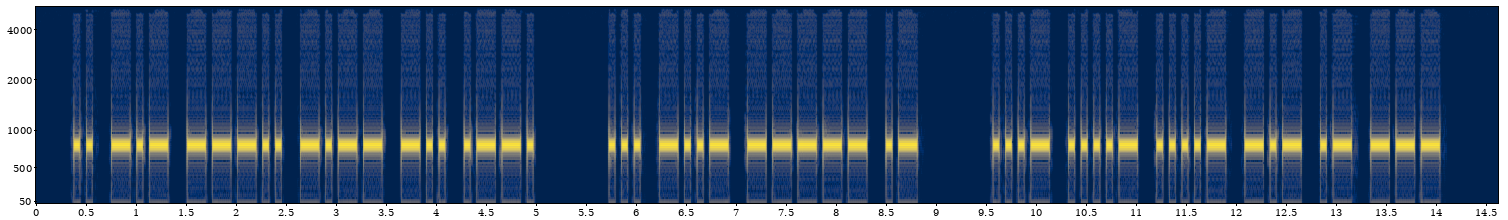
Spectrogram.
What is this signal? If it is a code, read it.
Morse code, heard as a keyed tone, about 19 wpm, 800 Hz. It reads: IK8YDP SX0A V44KAO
